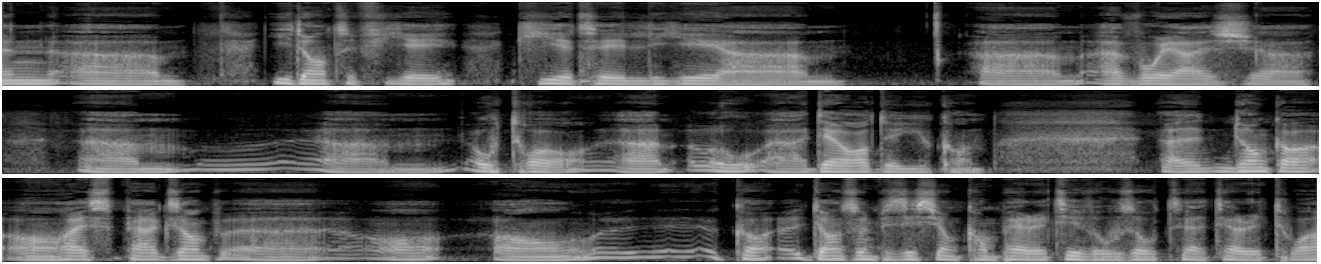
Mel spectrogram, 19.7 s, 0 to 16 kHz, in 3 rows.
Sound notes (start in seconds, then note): 5.2 speaking in French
